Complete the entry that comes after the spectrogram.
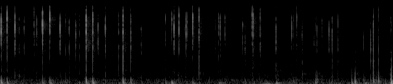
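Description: Long nails tap and scratch a small, solid pink glycerin soap bar in its plastic wrapper. A quick, irregular run of sharp, bright clicks and crinkly scratches plays, each dying away at once, with a faint low thump under the stronger taps.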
